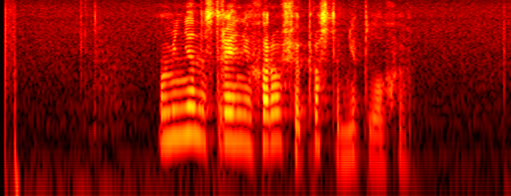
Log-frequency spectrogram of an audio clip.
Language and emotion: Russian, sad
